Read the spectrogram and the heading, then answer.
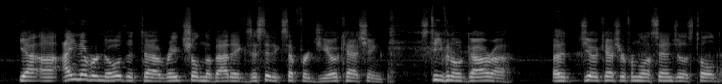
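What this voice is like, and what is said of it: Put-on Canadian accent. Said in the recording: “You give Los Angeles a Canadian accent?”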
